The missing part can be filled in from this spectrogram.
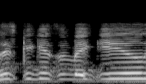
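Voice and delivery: put-on fake crying. Imitating people who said this while fake crying: imitating fake crying. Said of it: "doing the fake play crying".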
